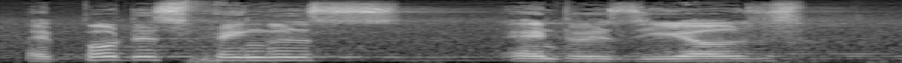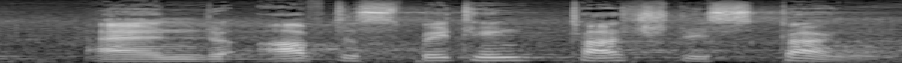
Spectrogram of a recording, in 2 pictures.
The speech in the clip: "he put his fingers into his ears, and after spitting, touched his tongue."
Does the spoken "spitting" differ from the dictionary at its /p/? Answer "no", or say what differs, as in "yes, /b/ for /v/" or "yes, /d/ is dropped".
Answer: no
